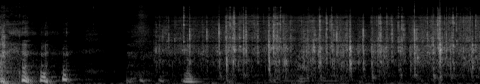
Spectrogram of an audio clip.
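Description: A mountain bike rider takes a fall: after a brief vocal sound, a sustained burst of clattering, scraping and metallic clinks as bike and gravel tumble across rough ground.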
